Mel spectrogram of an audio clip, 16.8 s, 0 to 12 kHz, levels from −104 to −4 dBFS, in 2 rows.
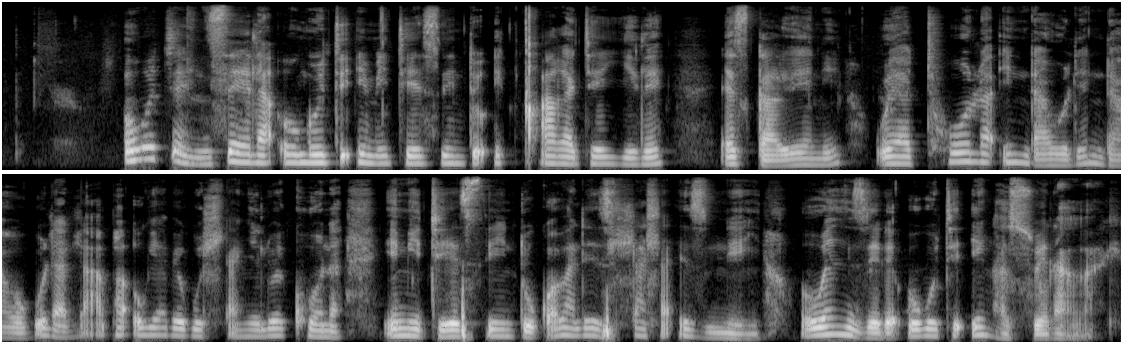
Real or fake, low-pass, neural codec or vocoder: real; 10.8 kHz; none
